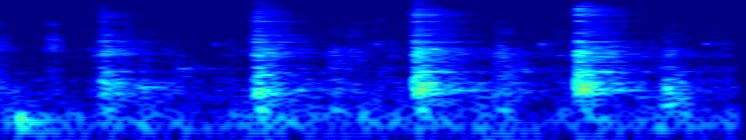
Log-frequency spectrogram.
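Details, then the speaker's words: Toyota Solara: creaking with sharp pops and clicks about once a second as suspension rises, earlier heard only over bumps; mechanic points to worn struts/shocks causing the suspension clicking. "hear that that clicking noise so that was happening alright so I was like okay it's probably the struts of the shock that's not going to be the cheapest thing in the world"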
